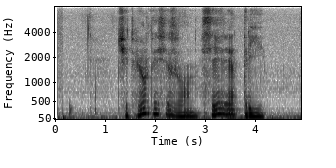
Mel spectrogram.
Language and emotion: Russian, sad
